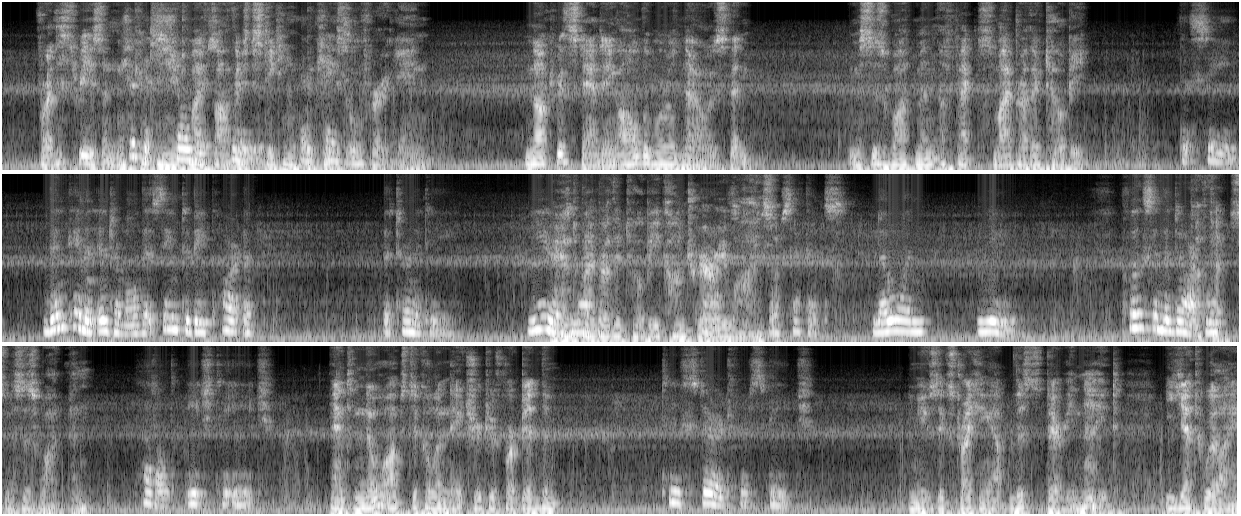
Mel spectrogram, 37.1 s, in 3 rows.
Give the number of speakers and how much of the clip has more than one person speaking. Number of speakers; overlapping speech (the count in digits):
2, about 12%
